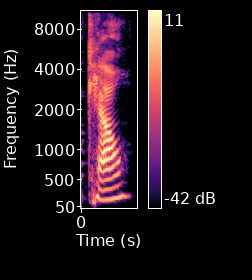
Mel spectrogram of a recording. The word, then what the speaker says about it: Cau: my name's cow so my first name rhymes with my surname and my surname sounds like a farm animal so thank you Mum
